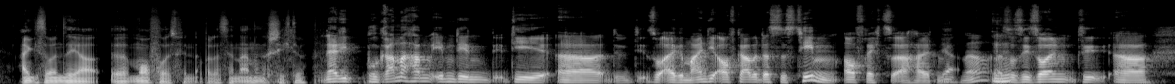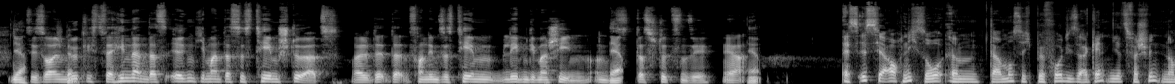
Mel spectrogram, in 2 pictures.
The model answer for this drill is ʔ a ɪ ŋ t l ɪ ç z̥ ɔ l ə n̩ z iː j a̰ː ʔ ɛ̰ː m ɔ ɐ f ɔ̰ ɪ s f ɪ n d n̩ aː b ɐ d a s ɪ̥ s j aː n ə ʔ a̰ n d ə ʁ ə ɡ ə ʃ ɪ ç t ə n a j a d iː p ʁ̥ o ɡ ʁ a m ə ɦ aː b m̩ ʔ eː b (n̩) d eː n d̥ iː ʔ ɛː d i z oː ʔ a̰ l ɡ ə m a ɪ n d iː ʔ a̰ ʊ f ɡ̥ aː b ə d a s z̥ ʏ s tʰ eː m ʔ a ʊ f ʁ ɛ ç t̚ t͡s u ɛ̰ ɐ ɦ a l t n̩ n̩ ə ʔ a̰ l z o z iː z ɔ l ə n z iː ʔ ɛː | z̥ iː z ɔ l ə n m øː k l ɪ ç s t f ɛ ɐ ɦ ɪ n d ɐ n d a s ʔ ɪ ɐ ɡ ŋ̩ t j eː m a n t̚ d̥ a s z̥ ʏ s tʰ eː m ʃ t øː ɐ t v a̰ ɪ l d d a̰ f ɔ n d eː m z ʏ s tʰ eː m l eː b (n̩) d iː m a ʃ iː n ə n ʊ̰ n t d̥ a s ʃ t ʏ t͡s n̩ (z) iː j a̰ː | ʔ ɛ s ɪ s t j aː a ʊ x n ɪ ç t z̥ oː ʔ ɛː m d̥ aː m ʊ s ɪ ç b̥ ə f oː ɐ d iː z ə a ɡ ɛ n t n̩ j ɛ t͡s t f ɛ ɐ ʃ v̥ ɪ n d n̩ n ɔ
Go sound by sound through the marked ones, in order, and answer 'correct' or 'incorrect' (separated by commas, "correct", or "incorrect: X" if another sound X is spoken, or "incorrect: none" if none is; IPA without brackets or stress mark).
incorrect: m̩, incorrect: m̩, correct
